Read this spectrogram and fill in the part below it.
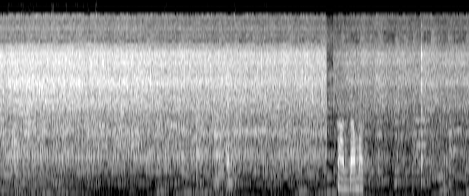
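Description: Hot tempering with bay leaves and curry leaves sizzles steadily in a pan, then a wet onion-garlic gravy is tipped in, giving a sharp burst of spattering and a clunk before the frying settles down.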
